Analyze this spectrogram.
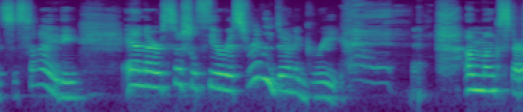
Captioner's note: laughing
